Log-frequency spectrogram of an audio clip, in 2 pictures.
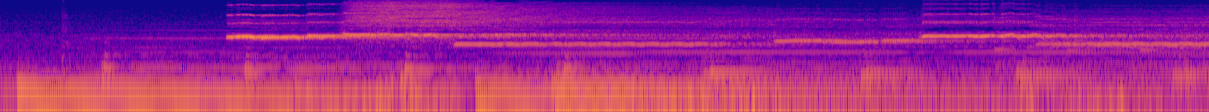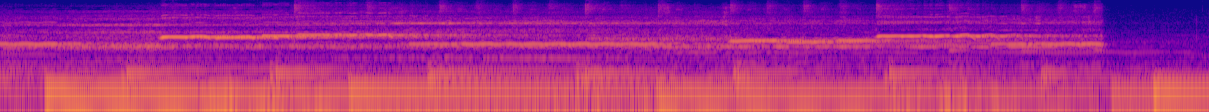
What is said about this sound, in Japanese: これをお風呂で口笛で吹いてますあの皆さんも是非一度試してみてください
